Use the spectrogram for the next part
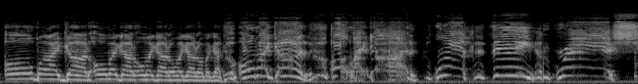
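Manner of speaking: high-pitched ecstatic shrieks; screaming with joy at the win; shrieking jackpot winner. Real, not acted. Shrieking over a lucky spin.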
